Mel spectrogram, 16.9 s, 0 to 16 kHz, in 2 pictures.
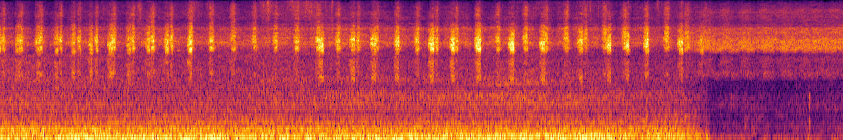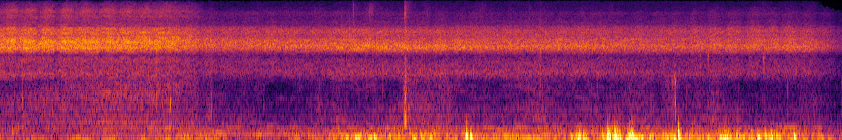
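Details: A cicada in Italy on a hot summer day of about 40°C gives a loud, high, pulsing buzz that steadies into a continuous drone.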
